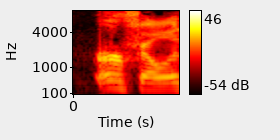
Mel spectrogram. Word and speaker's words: Urfael: Am I pronouncing that? Urfael, it's Urfael.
